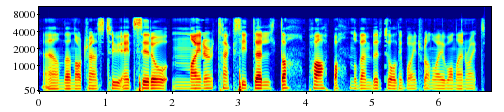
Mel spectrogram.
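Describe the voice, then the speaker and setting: Creaky-voiced man on air traffic control radio. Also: medium pitch, completely flat delivery, moderate pace, a bit bright, dry recording. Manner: clipped procedural phrasing, polite. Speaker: air traffic controller on a flight simulation network. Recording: muffled lo-fi radio audio.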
